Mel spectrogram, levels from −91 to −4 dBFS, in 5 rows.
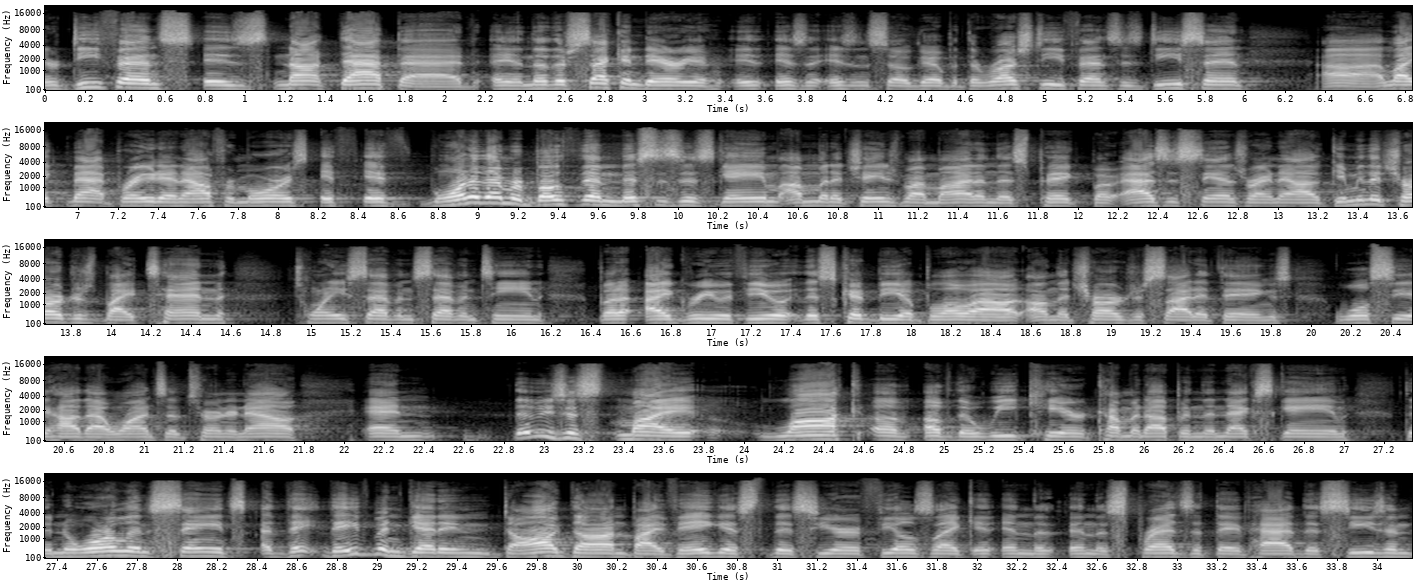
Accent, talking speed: American, 230 wpm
